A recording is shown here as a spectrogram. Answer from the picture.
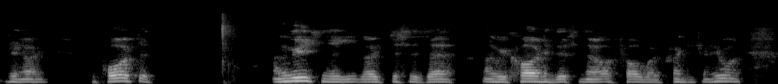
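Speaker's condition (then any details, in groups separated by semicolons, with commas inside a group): Cerebral palsy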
